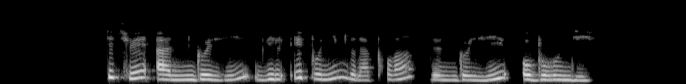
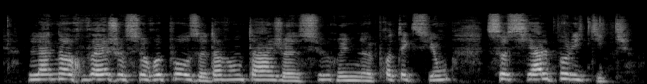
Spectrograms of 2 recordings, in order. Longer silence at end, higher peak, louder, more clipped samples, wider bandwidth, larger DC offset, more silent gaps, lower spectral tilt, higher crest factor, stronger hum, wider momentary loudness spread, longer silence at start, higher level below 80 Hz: first, 0.95 s vs 0.2 s; first, -2 dBFS vs -6 dBFS; first, -18 LUFS vs -23 LUFS; neither; second, 5 kHz vs 11.5 kHz; neither; neither; first, -10.5 dB/octave vs -4 dB/octave; about the same, 16 dB vs 18 dB; neither; about the same, 8 LU vs 7 LU; first, 1.1 s vs 0.3 s; second, -72 dBFS vs -66 dBFS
